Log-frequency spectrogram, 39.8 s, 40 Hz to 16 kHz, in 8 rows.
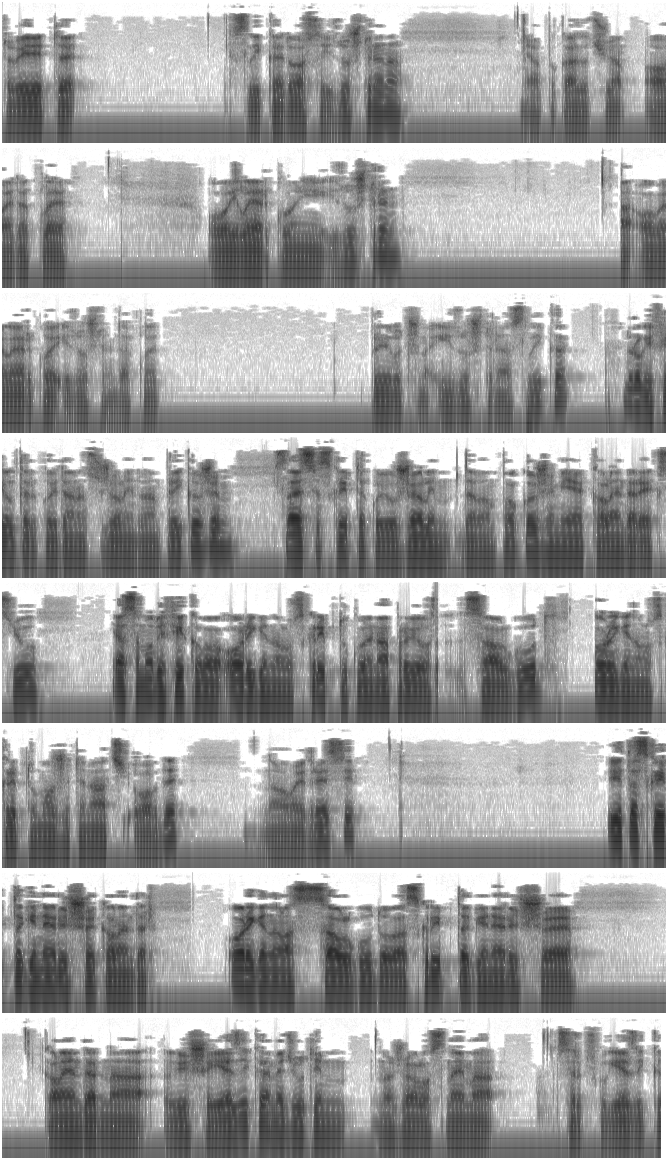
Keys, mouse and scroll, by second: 0.1 click, 2.2-3.4 ctrl+scroll up 2, 4.4 click, 6.2 click, 8.9 click, 9.8 click, 12.4-13.1 ctrl+scroll down 2, 14.2 click, 25.2 click, 27.8-29.0 scroll down 2, 29.0-29.7 scroll down 1, 29.8-30.5 scroll down 1, 31.8-32.2 scroll up 1, 33.3-33.9 scroll down 2, 34.3-35.3 scroll down 2, 37.6-38.2 scroll down 1, 38.2-38.8 scroll down 1, 39.0-39.8 scroll down 2.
